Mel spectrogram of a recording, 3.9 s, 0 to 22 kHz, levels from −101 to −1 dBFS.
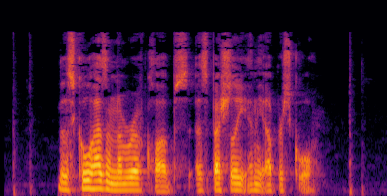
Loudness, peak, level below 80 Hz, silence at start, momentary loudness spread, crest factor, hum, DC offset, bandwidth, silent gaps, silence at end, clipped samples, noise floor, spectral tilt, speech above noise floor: -20 LUFS; -2 dBFS; -56 dBFS; 0.6 s; 13 LU; 20 dB; none; under 0.1%; 11.5 kHz; none; 0.75 s; under 0.1%; -55 dBFS; -6 dB/octave; 36 dB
